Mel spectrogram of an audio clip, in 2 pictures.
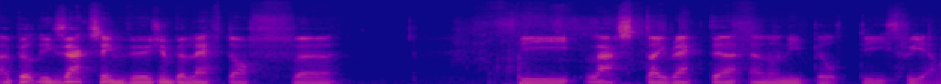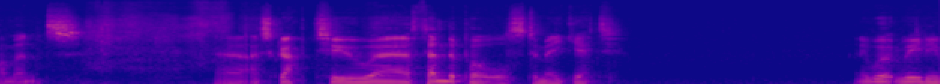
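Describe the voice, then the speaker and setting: At normal speed, a deep, slightly bright male voice with a South Welsh accent presents a casual show-and-tell. The middle-aged radio enthusiast rambles and reminisces, hesitating as he goes.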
